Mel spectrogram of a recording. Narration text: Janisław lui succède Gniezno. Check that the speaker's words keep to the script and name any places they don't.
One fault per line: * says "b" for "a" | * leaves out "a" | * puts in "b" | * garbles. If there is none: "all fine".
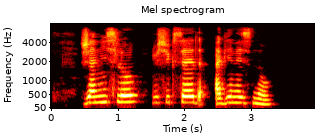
* puts in "à"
